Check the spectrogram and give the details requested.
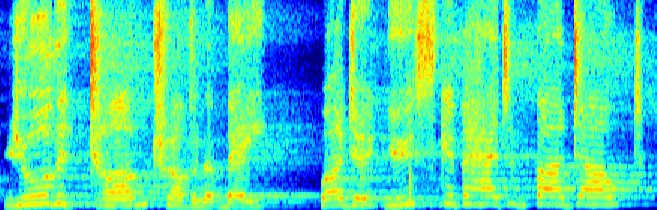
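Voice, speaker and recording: A woman's voice: high-pitched, fairly even intonation, slow, in a large hall. A woman acting a blunt, wheedling working-class prison guard in a comic radio play, brash and colloquial. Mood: bossy.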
